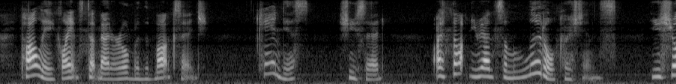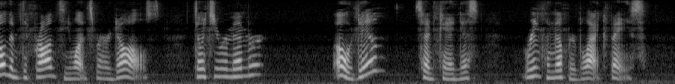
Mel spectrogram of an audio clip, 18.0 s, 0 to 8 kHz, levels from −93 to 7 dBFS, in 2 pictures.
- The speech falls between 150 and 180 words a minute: No, slow, 135 wpm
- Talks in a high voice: Yes, high, 235 Hz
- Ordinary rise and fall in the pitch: No, wide, 6.1 semitones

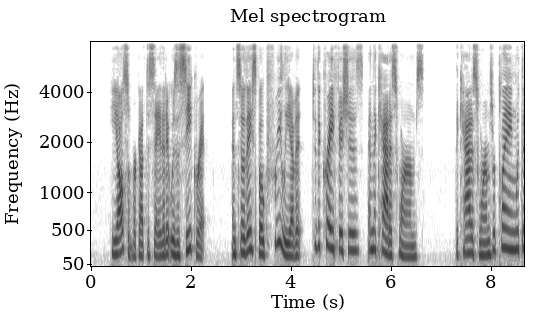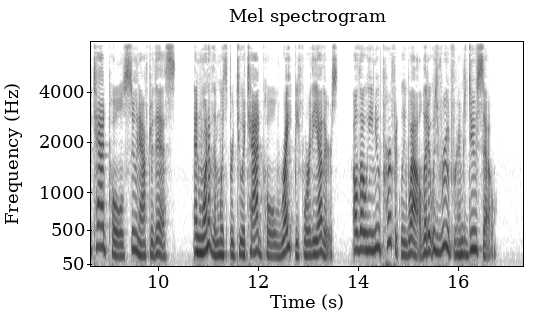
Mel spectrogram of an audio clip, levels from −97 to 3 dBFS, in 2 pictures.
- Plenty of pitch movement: Yes, wide, 5.9 semitones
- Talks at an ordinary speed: No, fast, 210 wpm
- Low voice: No, medium, 185 Hz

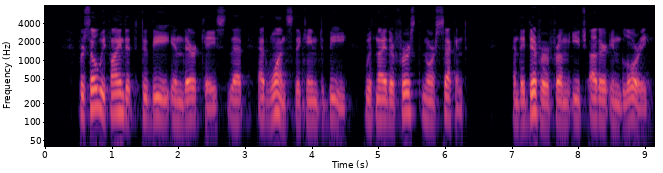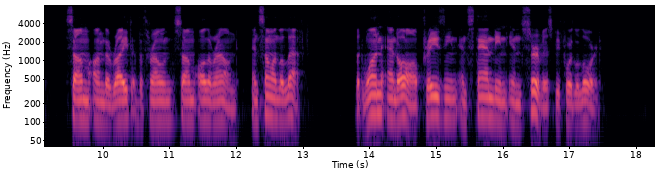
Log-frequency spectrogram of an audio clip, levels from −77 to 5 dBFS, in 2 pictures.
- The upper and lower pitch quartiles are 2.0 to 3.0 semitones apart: Yes, narrow, 2.6 semitones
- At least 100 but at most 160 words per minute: No, average, 185 wpm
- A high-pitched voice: No, low, 115 Hz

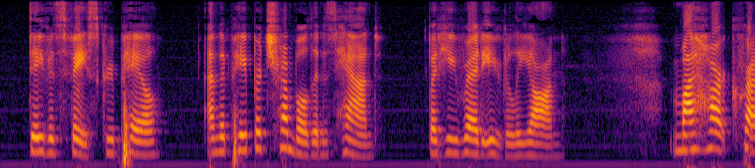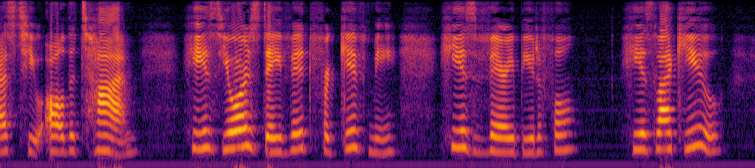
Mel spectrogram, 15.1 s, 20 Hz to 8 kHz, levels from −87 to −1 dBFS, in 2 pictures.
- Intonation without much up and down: No, average, 4.0 semitones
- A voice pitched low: No, high, 220 Hz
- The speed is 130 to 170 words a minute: Yes, average, 160 wpm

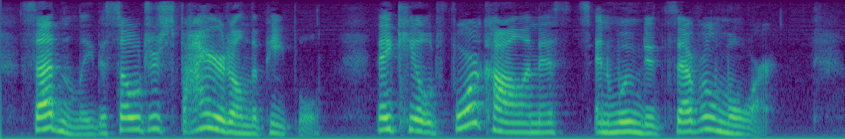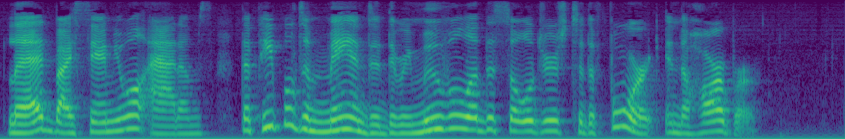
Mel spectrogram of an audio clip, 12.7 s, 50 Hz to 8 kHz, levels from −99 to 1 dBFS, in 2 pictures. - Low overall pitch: No, high, 215 Hz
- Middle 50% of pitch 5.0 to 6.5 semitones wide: Yes, wide, 5.5 semitones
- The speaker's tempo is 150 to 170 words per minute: Yes, average, 155 wpm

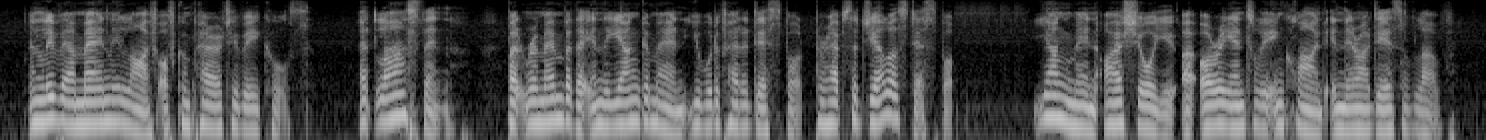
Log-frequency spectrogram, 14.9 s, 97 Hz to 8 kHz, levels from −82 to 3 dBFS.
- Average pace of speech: Yes, average, 165 wpm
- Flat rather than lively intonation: No, average, 3.4 semitones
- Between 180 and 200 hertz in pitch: No, medium, 155 Hz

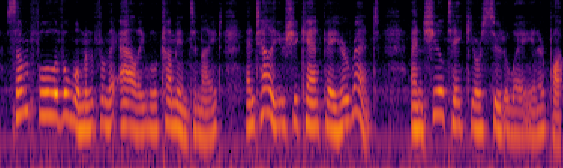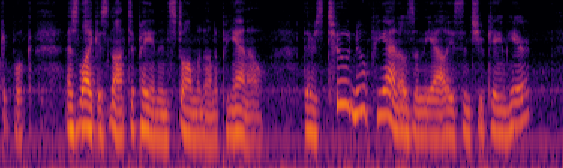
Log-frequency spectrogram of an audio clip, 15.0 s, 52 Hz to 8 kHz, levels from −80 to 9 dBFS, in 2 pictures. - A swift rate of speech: Yes, fast, 210 wpm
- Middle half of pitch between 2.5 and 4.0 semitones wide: No, average, 5.2 semitones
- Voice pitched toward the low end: No, medium, 165 Hz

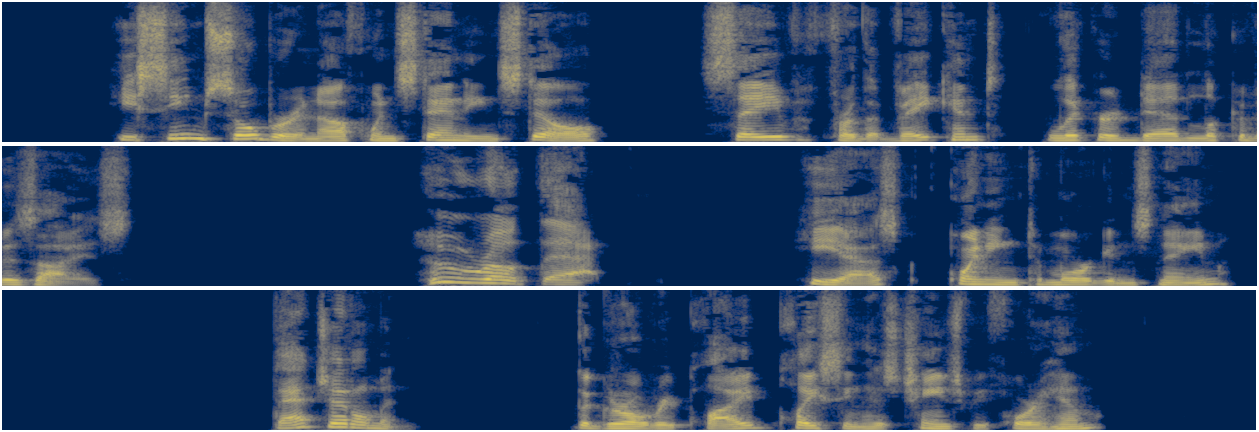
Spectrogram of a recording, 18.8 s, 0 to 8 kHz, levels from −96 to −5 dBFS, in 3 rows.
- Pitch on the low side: Yes, low, 120 Hz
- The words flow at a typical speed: No, slow, 115 wpm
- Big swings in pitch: Yes, wide, 6.3 semitones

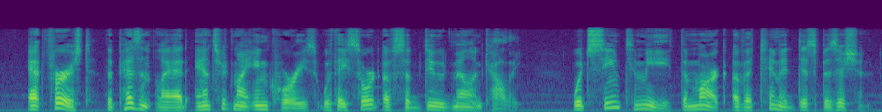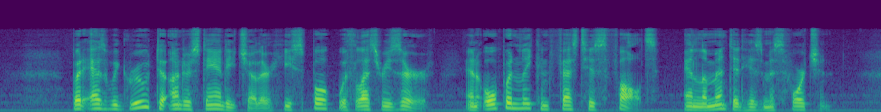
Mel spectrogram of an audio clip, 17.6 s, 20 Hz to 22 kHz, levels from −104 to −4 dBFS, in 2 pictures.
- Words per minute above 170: No, average, 155 wpm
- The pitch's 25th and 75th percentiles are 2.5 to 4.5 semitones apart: No, average, 4.9 semitones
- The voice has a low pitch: Yes, low, 120 Hz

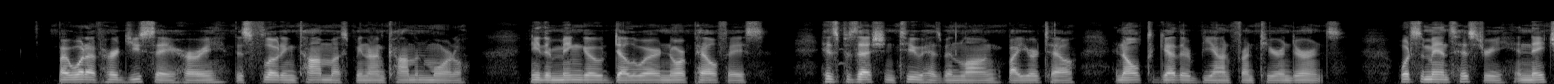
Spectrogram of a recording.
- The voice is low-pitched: Yes, low, 100 Hz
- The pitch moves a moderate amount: No, narrow, 1.6 semitones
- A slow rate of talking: No, average, 160 wpm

